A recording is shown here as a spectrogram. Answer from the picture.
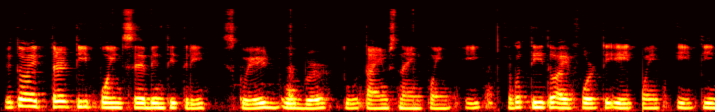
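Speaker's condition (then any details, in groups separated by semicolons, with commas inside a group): No condition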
